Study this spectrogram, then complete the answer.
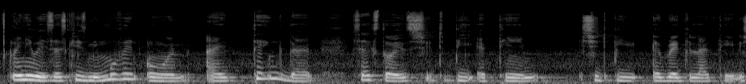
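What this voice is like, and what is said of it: Strained, unclear sick voice. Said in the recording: “Pardon me for my voice, I'm done with cold. So in case my voice is not clearer ... I'm struggling to speak”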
